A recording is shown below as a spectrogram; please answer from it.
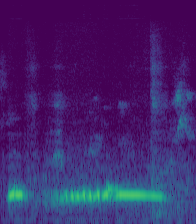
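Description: A Jalali pigeon coos up close, one low, drawn-out throaty call with a brief softer murmur before it.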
